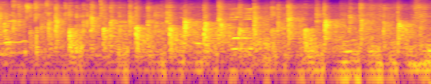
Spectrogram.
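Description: A church congregation claps in a steady rhythm to acclaim the Lord, with close, crisp hand claps and voices mixed in underneath.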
